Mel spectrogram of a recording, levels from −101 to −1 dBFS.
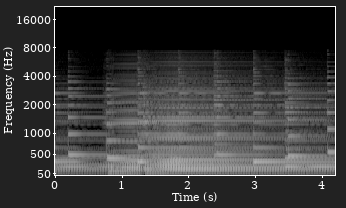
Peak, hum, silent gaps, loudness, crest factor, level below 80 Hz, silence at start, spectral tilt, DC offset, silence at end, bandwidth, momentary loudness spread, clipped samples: -22 dBFS; none; none; -39 LUFS; 16 dB; -60 dBFS; 0 s; -8 dB/octave; under 0.1%; 0 s; 7.6 kHz; 7 LU; under 0.1%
